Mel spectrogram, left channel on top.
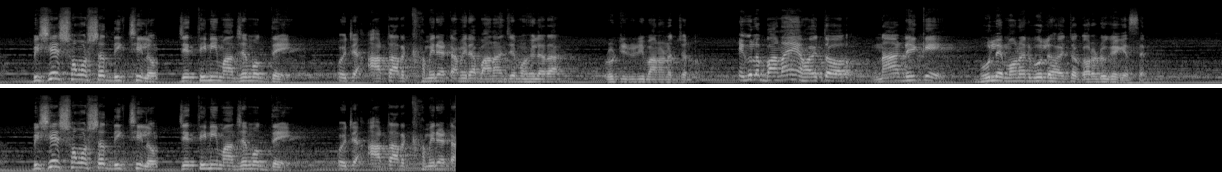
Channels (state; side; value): drops out; right; at 4.6 s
